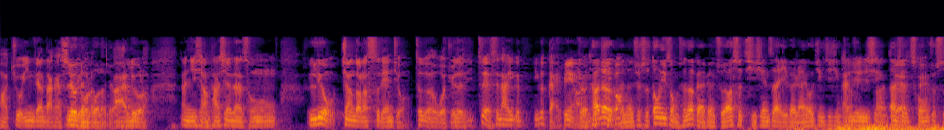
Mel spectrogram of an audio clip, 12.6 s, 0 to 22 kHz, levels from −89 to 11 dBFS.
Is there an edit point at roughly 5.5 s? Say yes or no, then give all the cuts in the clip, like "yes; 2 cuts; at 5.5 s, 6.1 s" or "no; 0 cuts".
yes; 1 cut; at 5.5 s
